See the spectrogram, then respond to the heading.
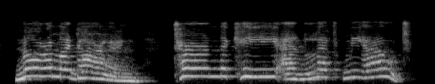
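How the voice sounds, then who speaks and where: Squeaky and put-on, the character voice moves at a fairly slow pace. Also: female-sounding voice, extremely high pitch for a woman. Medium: read story. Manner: kind, affectionate.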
